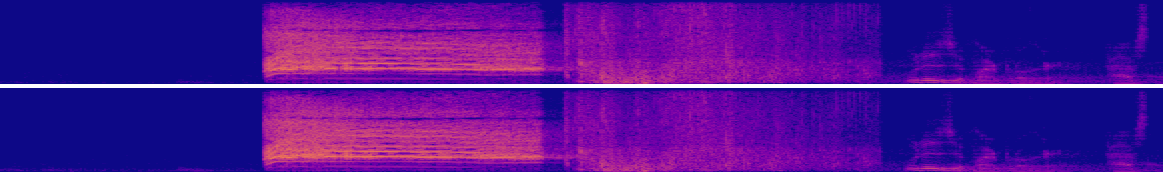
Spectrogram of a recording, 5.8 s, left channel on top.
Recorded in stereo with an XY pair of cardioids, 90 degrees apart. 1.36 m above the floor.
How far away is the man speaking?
About 3.5 m.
